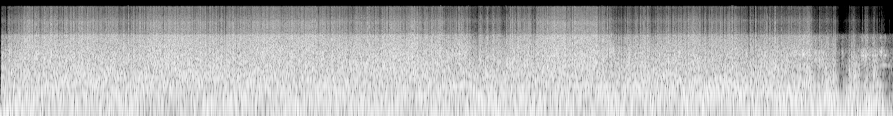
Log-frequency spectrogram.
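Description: Wind buffeting the microphone of a camera on a mountain bike coasting fast down a loose gravel road, mixed with the rumble of the tyres over the stones. Loud and steady, easing slightly and turning more uneven near the end.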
